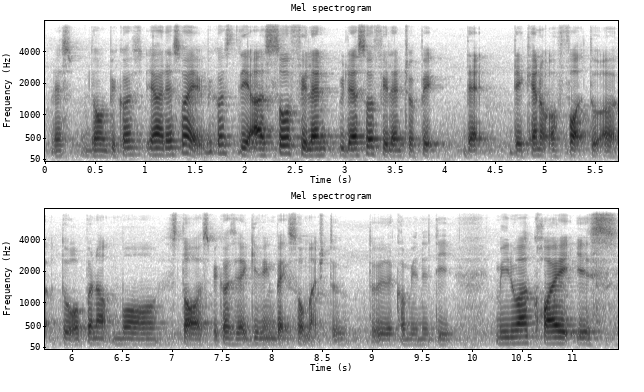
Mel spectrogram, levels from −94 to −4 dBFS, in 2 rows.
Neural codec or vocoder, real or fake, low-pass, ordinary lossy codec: none; real; 7.2 kHz; none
